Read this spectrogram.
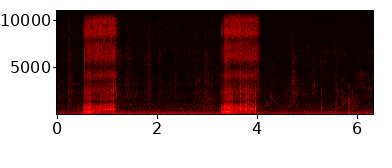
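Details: Female miniature Schnauzer puppy asleep, napping: two loud, rattling snores with quiet pauses between, roughly 20 breaths a minute; snoring.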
